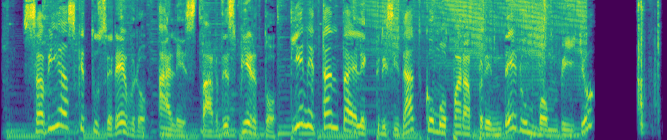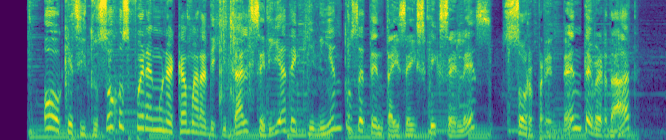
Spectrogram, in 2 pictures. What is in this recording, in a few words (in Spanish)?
radio voz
